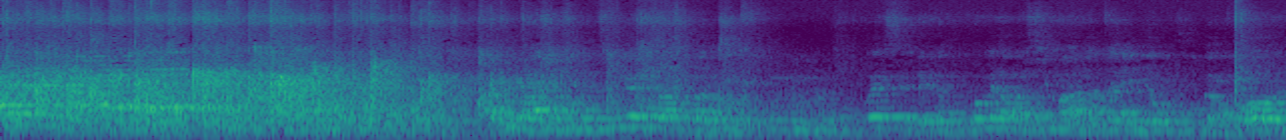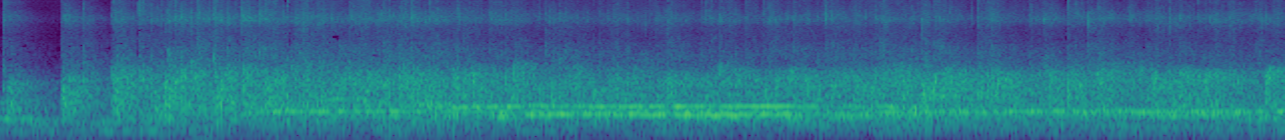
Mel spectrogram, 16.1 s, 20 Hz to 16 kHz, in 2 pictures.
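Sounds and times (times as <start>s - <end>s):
crowd clapping: 0.0s - 4.1s, 7.7s - 16.0s.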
